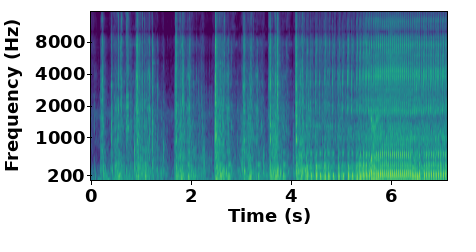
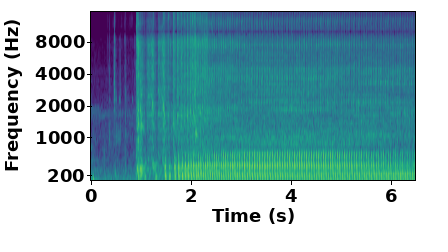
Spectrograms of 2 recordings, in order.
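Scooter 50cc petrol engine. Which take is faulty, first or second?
first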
